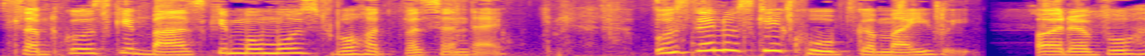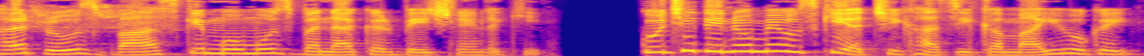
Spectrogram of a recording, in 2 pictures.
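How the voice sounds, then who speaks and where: A woman's voice: mid-range voice, sing-song, a little slow, no echo. A woman narrating a cartoon story in a scripted, emotive storybook manner.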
